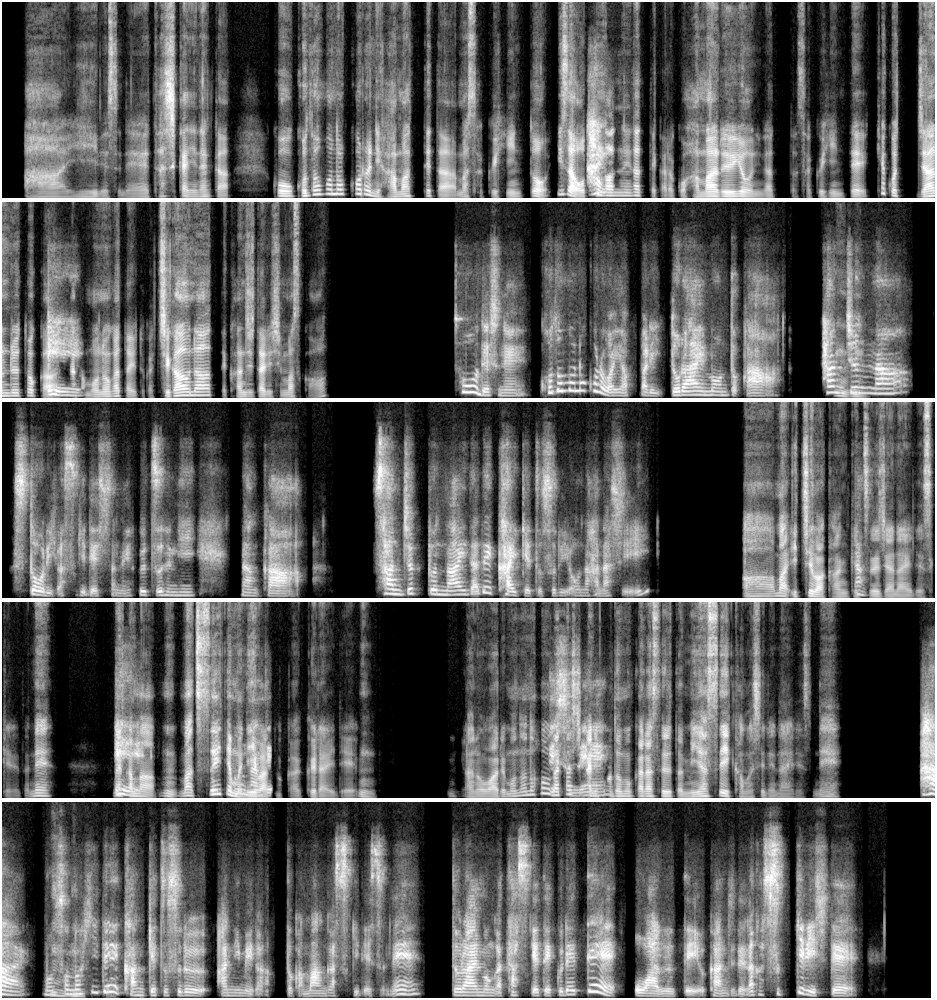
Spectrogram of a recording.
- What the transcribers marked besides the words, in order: other noise
- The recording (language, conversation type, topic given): Japanese, podcast, 漫画で心に残っている作品はどれですか？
